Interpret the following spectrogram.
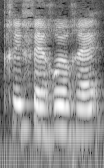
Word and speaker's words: préférerait: comme préféré ou améliorer fait bien l'effort de dire la syllabe supplémentaires préférerait améliorerait même si ça vous paraît long c'est la façon correcte et comme ça par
